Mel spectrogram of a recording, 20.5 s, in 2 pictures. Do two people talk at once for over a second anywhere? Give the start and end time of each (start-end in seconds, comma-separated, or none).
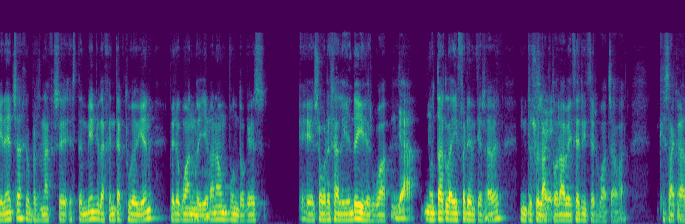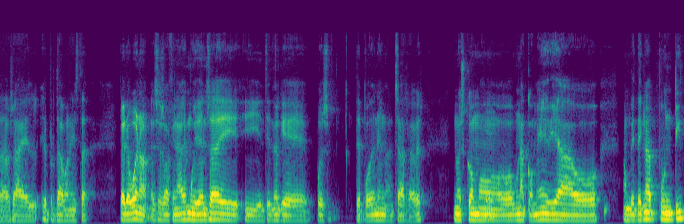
none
